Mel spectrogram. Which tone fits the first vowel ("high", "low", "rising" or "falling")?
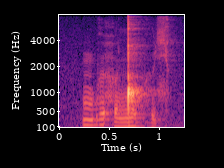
high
